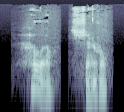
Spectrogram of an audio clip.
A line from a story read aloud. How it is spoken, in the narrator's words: Neville said, his voice wavering only slightly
